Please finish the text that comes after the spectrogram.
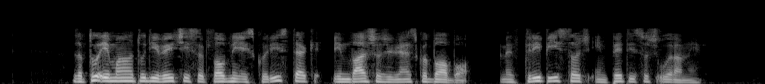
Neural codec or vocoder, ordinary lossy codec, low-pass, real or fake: codec, 16 kHz, 1 kbps, X-Codec, HuBERT features, trained on balanced general audio; MP3, 24 kbps; 5.4 kHz; fake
